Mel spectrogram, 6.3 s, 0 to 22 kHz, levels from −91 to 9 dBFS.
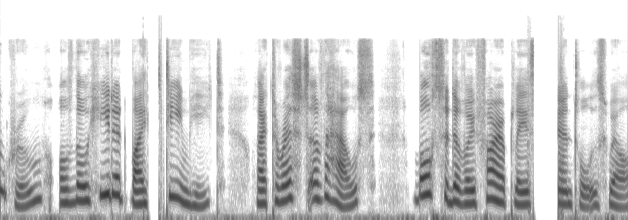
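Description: At 1.43 s the speech breaks up with an intermittent contact, a loose plug or cable opening for about 114 ms within the 1.43 to 1.64 s stretch. It returns at 5.28 to 5.64 s, with the line open for about 251 ms. Unlike a digital dropout, which cuts to clean silence, each break carries scratchy crackle at its edges as the contact scrapes, and faint hiss remains while the circuit is open.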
